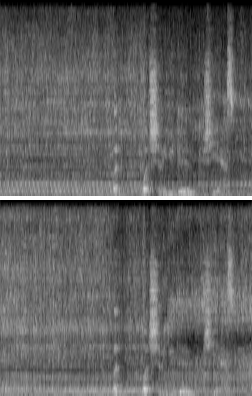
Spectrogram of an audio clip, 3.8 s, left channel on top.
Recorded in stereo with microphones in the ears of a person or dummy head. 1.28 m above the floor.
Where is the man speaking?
5° left (ahead or behind), 1.4 m.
